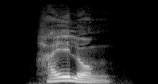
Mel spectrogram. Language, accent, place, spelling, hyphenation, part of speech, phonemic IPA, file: German, Germany, Berlin, Heilung, Hei‧lung, noun, /ˈhaɪ̯lʊŋ/, De-Heilung.ogg
- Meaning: healing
